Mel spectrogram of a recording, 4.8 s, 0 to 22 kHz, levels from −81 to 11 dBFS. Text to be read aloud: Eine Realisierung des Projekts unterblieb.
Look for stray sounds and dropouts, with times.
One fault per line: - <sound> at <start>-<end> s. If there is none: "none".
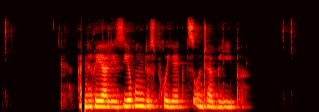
- dropout at 1.2-1.3 s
